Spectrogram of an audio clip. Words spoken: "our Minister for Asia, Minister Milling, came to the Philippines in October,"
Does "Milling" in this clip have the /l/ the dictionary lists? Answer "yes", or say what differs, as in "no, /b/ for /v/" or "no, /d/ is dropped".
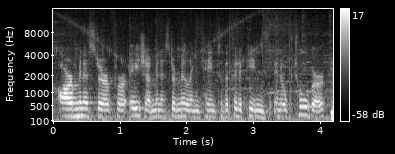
yes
